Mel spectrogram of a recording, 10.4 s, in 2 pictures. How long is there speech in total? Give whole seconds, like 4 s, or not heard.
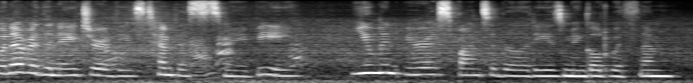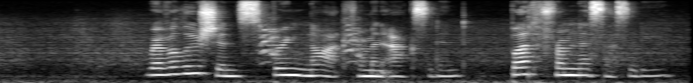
9 s.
